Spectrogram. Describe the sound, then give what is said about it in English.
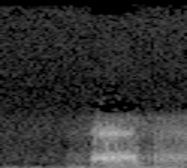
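A sleeping person with sleep apnea snores, drawing one loud, rasping, wheezy breath after a quiet stretch. The breath is followed by a softer, lingering rasp. “Now you can hear some big ones. Really? Yeah. We got big set rolling in? Yeah. Oh, my God. Oh, my God. That's sleep apnea, dude.”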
